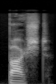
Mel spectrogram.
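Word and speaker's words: barszcz: Pronunciation approximately, barsht.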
